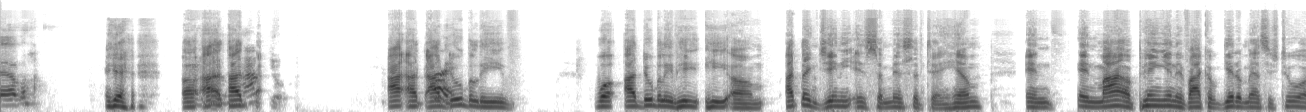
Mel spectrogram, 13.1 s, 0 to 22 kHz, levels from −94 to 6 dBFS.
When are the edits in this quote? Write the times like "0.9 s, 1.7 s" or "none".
none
